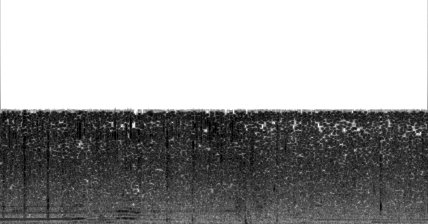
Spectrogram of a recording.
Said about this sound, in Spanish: La lluvia la atrapa a media calle.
